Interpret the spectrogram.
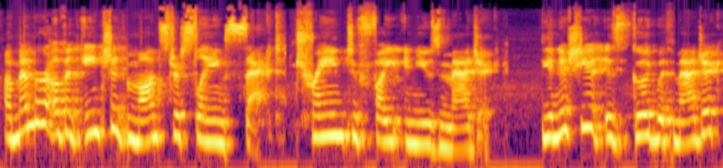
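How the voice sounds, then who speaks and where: A woman with a mid-range voice talks through the rules of a tabletop game. She moves between reading aloud and informal, conversational explanation. The room around her adds a clear echo. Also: medium pitch, fairly bright tone, a little hiss or hum. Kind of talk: casual explanation, partly reading from a rulebook. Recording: roomy, echoey sound.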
